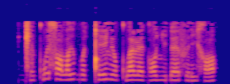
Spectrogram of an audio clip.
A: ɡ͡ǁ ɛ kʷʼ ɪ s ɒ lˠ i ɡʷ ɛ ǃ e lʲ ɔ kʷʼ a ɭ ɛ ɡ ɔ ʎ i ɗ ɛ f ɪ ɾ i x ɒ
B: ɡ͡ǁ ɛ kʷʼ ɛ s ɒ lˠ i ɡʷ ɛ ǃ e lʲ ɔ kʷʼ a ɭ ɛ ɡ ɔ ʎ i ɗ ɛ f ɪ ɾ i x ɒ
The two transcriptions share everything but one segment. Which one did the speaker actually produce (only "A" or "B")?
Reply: A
